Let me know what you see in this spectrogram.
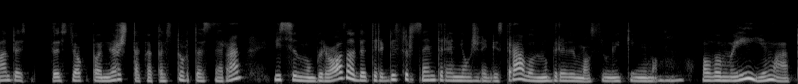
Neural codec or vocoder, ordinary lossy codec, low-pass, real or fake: codec, 16 kHz, 1 kbps, FreqCodec, larger model; MP3, 48 kbps; 7.2 kHz; fake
